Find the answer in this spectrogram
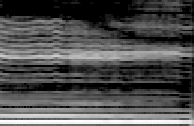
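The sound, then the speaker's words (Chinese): A person's voice imitates a wolf howl heard one early morning near a grassland herders' camp: one loud, sustained "ooo" held at a steady mid pitch for about a second, with a rich, tonal quality and no other talking. “就是我突然听到一声狼嚎，嗷，”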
